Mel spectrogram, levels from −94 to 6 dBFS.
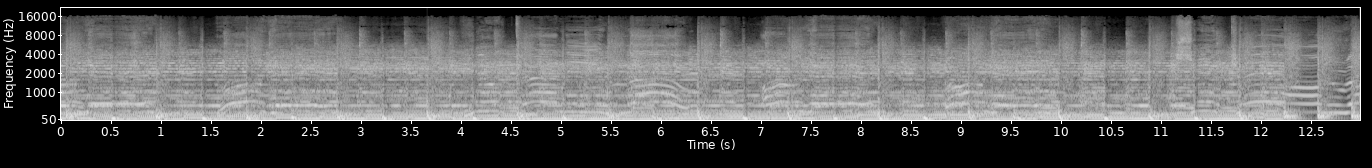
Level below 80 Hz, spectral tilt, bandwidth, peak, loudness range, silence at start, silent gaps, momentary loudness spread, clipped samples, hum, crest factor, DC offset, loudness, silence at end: -16 dBFS; -4.5 dB/octave; 16 kHz; 0 dBFS; 0 LU; 0 s; none; 1 LU; under 0.1%; none; 10 dB; under 0.1%; -11 LUFS; 0 s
